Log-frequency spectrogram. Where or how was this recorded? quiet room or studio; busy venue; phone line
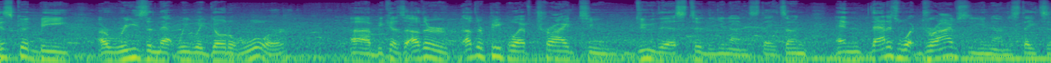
busy venue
